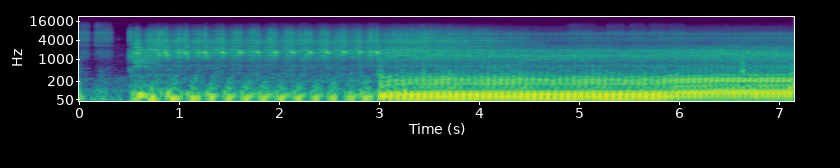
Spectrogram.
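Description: Engine cranks rhythmically for a few seconds on starting fluid, then catches and settles into a loud, steady, close running idle with no talking.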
